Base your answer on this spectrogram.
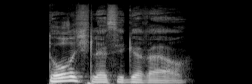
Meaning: inflection of durchlässig: 1. strong/mixed nominative masculine singular comparative degree 2. strong genitive/dative feminine singular comparative degree 3. strong genitive plural comparative degree
- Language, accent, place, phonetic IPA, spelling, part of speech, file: German, Germany, Berlin, [ˈdʊʁçˌlɛsɪɡəʁɐ], durchlässigerer, adjective, De-durchlässigerer.ogg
